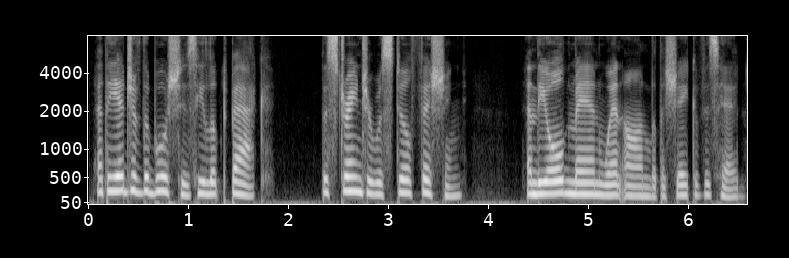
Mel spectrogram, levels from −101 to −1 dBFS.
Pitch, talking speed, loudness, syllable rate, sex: 200 Hz, 235 wpm, -19 LUFS, 5.9 syllables/s, female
